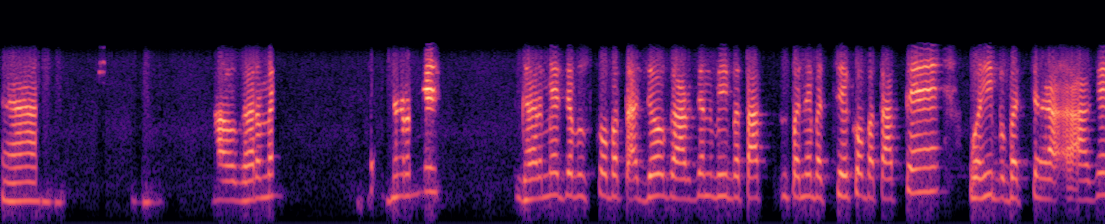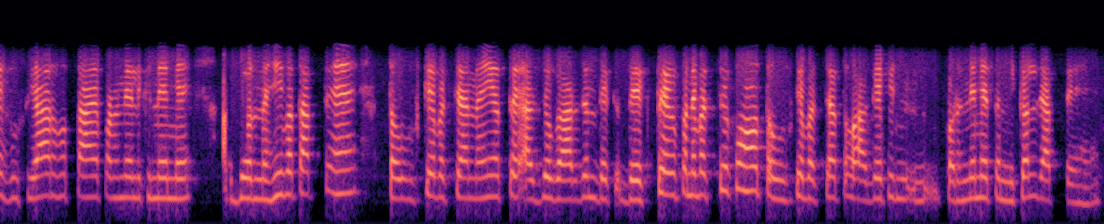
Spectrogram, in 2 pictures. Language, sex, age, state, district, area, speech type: Hindi, female, 60+, Uttar Pradesh, Sitapur, rural, conversation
